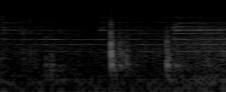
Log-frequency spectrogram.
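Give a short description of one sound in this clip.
A door bangs shut.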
